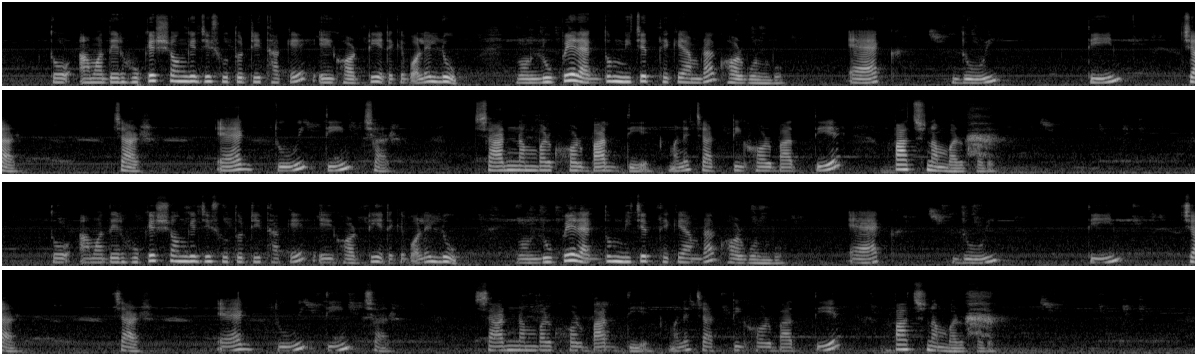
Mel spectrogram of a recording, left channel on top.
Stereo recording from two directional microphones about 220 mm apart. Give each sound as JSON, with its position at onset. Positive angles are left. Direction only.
{"t": 0.4, "sound": "speech", "side_deg": 30}
{"t": 13.1, "sound": "speech", "side_deg": 30}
